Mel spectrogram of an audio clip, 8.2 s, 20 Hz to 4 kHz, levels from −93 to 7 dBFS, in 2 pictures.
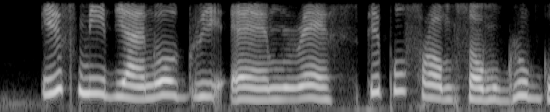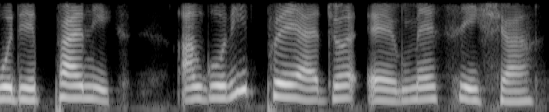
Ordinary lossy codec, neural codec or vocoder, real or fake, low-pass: none; codec, 24 kHz, 1 kbps, SNAC; fake; 3.6 kHz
